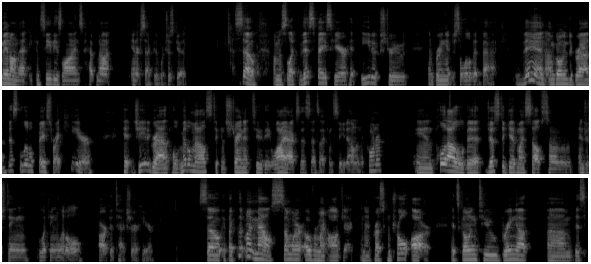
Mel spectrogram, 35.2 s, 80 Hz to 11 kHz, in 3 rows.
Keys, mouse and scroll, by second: 2.7-5.1 middle drag, 5.5-7.5 drag, 7.2 e, 7.5 middle click, 9.8-11.9 middle drag, 11.9-13.7 drag, 13.1-15.1 middle drag, 14.5 g, 21.0-22.9 middle drag, 23.4-25.3 middle drag, 26.7-28.2 middle drag, 31.7 ctrl+r.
